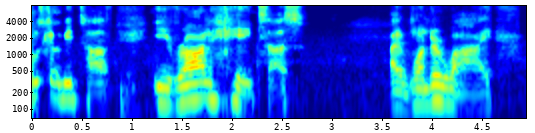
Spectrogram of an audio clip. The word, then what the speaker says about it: Iran: It's pronounced Iran.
